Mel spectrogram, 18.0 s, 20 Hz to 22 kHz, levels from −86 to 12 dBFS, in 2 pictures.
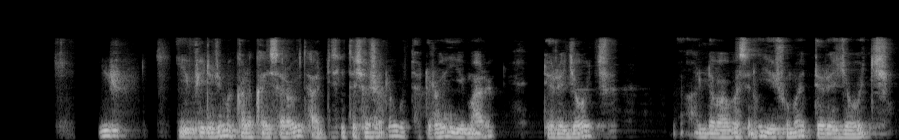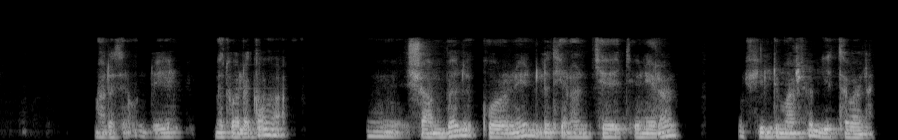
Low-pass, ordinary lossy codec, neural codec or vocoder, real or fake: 7.2 kHz; AAC, 48 kbps; none; real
